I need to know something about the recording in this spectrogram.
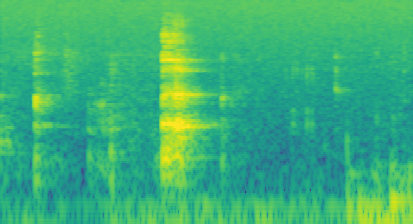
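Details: A single loud, throaty burp rising out of low room noise and faint background sounds, from a burp compilation of two brothers.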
